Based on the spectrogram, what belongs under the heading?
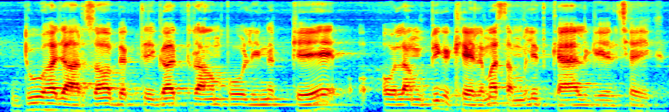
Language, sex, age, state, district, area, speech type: Maithili, male, 30-45, Bihar, Saharsa, urban, read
